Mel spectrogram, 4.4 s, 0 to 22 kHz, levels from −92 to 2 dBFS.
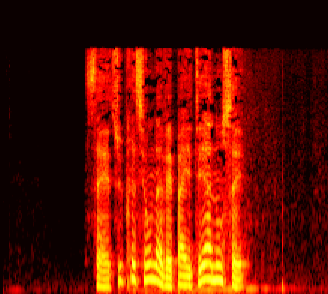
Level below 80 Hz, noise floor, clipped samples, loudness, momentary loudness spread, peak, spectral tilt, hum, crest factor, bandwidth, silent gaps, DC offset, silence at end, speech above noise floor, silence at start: -46 dBFS; -75 dBFS; under 0.1%; -19 LUFS; 9 LU; -4 dBFS; -4.5 dB/octave; none; 18 dB; 11.5 kHz; none; under 0.1%; 1 s; 56 dB; 1.15 s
